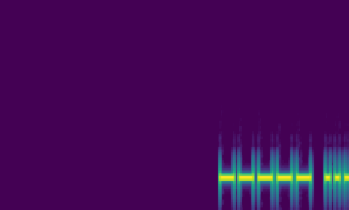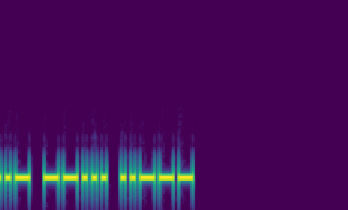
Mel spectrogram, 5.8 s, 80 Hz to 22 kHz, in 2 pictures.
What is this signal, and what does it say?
Morse code, heard as a keyed tone, about 29 wpm, 700 Hz. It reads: 0472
